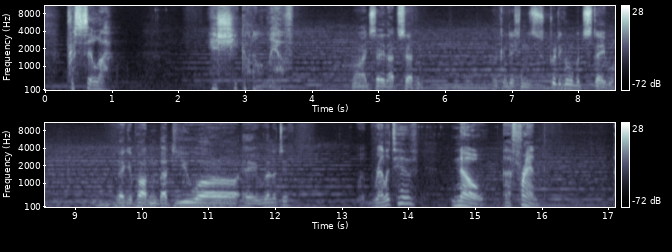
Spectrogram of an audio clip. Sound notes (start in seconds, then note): none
